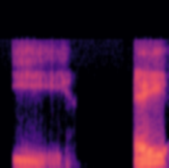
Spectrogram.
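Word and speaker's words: Aoife: Uh, a A O F E. A O I F E is how is how it's spelled.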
